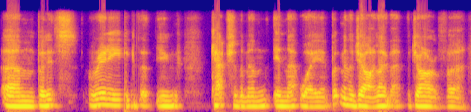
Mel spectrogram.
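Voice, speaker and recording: A man's voice: medium pitch, level tone, a little slow. A man hosting a podcast interview, friendly and thoughtful, summarizing what his guest says. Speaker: podcast host.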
